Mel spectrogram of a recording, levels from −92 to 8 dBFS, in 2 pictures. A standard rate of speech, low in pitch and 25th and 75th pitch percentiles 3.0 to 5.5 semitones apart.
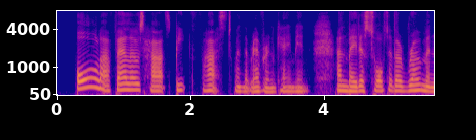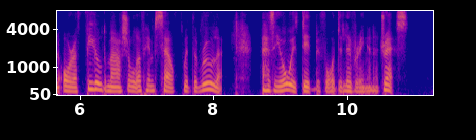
No: average, 185 wpm; medium, 170 Hz; average, 3.4 semitones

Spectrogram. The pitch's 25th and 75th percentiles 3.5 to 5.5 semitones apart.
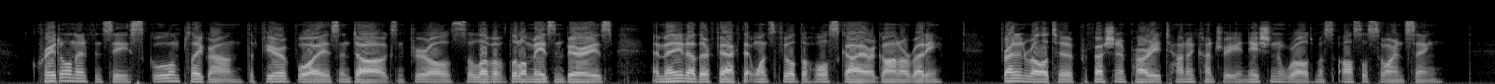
No: average, 2.9 semitones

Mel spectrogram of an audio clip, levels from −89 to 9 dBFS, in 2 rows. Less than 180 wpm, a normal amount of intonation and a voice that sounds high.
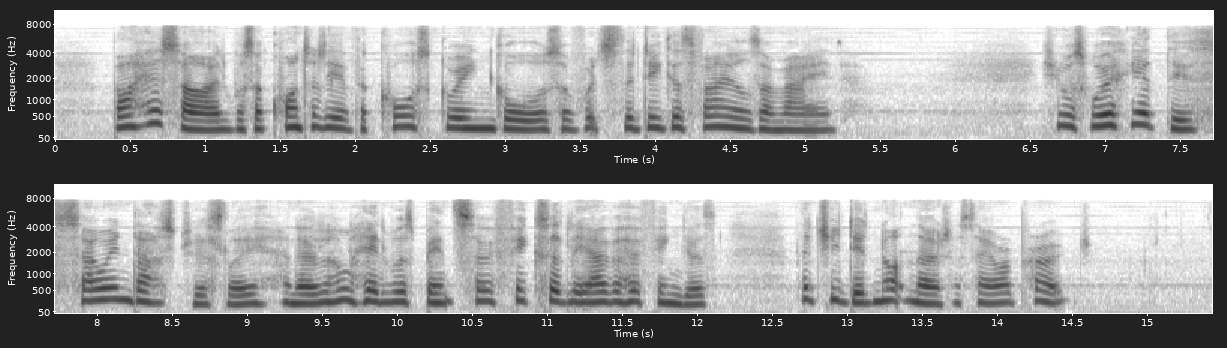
Yes: average, 165 wpm; average, 3.6 semitones; high, 215 Hz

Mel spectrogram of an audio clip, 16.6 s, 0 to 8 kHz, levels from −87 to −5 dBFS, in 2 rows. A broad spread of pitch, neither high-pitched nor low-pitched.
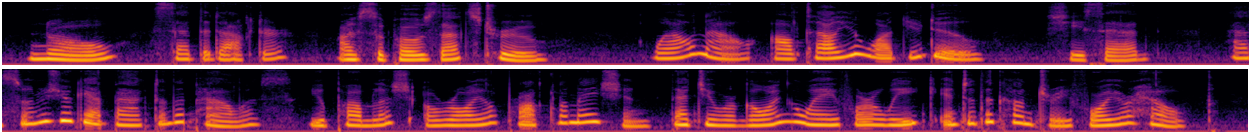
No: wide, 6.1 semitones; high, 225 Hz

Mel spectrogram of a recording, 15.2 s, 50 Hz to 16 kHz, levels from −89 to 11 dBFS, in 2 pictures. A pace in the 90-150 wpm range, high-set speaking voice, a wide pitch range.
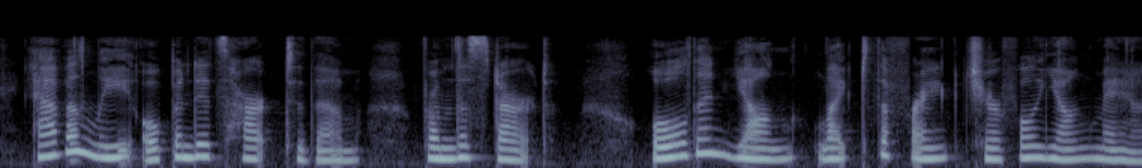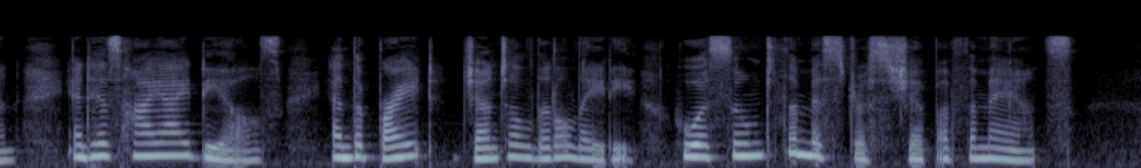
No: average, 140 wpm; high, 210 Hz; average, 3.4 semitones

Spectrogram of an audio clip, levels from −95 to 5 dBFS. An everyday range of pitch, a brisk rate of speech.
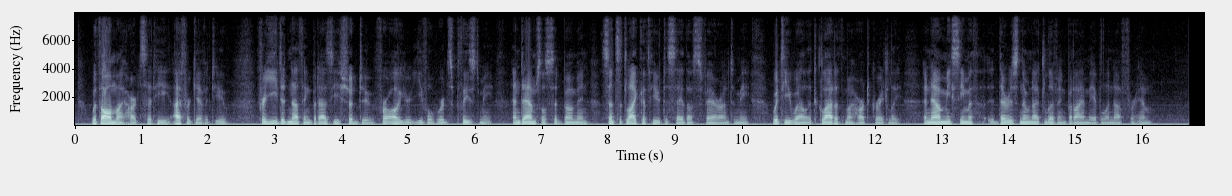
Yes: average, 3.3 semitones; fast, 225 wpm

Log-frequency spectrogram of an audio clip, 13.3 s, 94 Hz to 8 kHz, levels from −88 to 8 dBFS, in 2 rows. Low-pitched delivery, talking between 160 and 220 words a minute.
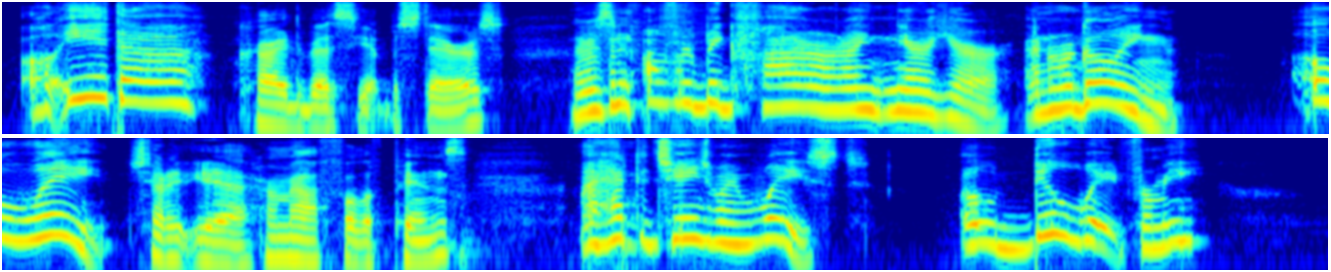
No: high, 225 Hz; average, 170 wpm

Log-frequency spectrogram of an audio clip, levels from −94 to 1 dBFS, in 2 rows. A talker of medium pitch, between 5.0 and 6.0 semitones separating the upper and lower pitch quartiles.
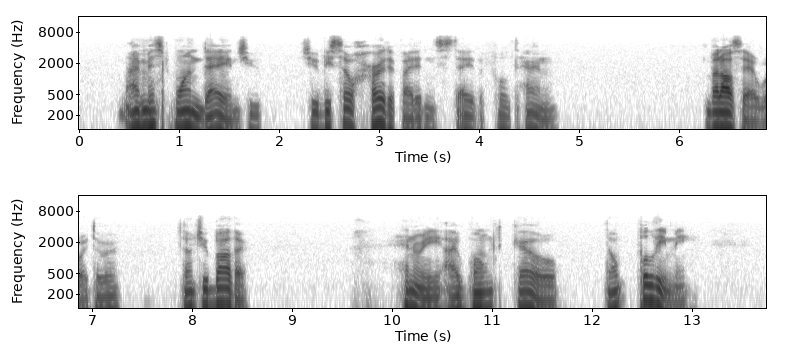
No: low, 100 Hz; average, 5.3 semitones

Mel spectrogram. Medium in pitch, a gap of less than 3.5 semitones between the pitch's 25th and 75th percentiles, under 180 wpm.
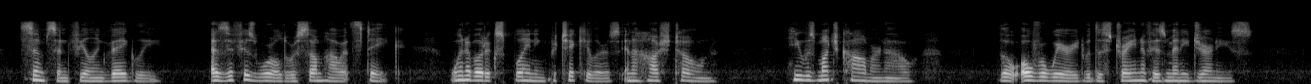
Yes: medium, 165 Hz; average, 3.0 semitones; average, 150 wpm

